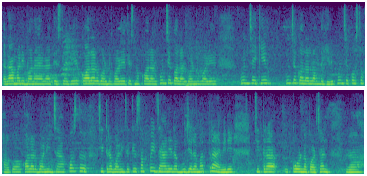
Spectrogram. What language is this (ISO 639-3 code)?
nep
